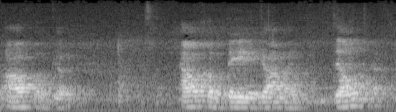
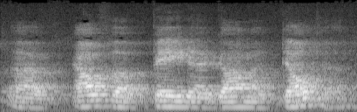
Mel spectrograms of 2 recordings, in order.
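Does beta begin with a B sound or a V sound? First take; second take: V sound; B sound. First: Beta begins with V, delta begins with TH. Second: Beta begins with B, delta begins with D. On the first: "They have the V sound. ... replaced it with the TH sound" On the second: "So instead of saying"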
